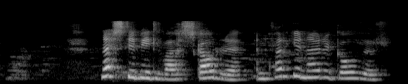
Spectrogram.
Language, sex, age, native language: Icelandic, other, 12, Icelandic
